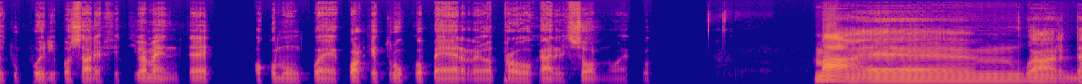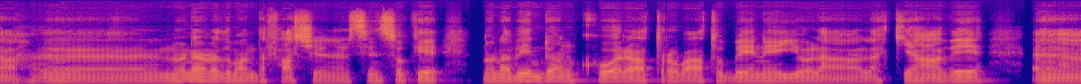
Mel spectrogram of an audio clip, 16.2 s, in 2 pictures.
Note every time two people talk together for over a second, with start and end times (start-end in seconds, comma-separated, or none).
none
